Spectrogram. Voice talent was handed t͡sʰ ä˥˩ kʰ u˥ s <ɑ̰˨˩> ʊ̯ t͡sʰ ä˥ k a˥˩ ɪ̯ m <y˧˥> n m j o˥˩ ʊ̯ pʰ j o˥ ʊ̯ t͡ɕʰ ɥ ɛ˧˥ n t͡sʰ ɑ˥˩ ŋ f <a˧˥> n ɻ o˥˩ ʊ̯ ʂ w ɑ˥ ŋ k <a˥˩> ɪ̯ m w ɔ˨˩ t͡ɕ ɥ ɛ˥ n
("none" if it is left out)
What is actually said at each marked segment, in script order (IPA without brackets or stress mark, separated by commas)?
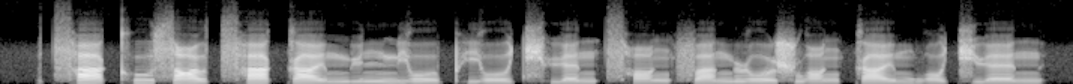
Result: ɑ˥˩, y˧˥, a˧˥, a˥˩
